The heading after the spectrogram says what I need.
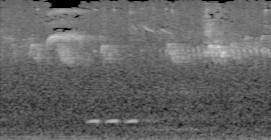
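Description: A Eurasian hoopoe gives three soft, low, hollow 'oop-oop-oop' notes in quick even succession, with thin higher chirps from other birds and faint rural background noise.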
